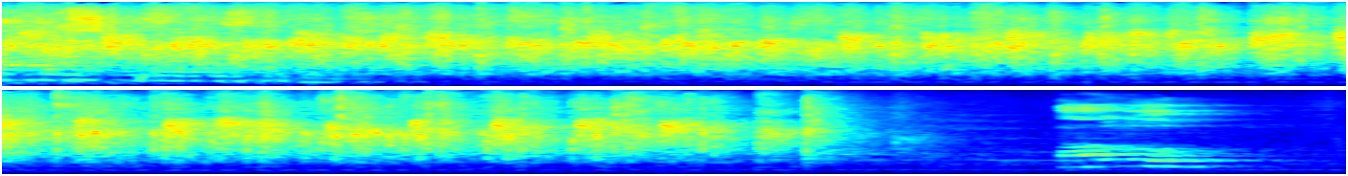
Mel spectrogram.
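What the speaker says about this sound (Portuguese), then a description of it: "Você pode desocupar a sua mão e aplaudir e exaltar ao Senhor nessa noite." Congregation at an evening worship service applauding in praise: dense, loud, sustained clapping from many hands for about seven seconds, then tapering off quickly, with a voice speaking briefly at the end.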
